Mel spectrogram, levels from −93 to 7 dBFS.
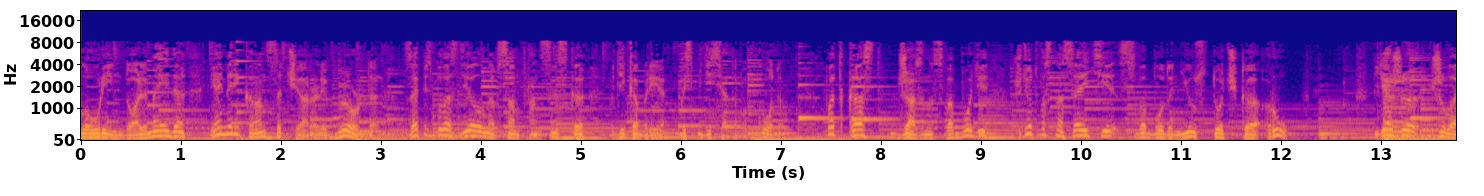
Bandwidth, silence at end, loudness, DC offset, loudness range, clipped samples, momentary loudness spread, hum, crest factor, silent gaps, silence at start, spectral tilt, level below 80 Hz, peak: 8.8 kHz; 0 s; -20 LUFS; under 0.1%; 2 LU; under 0.1%; 7 LU; none; 16 dB; none; 0 s; -7.5 dB/octave; -34 dBFS; -2 dBFS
